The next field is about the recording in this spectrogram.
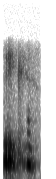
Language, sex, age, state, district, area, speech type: Hindi, female, 18-30, Madhya Pradesh, Hoshangabad, urban, conversation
